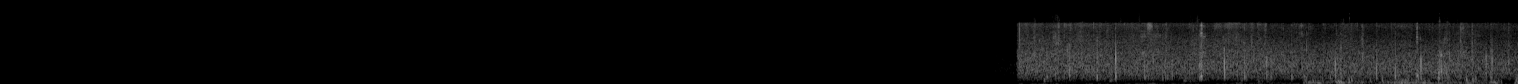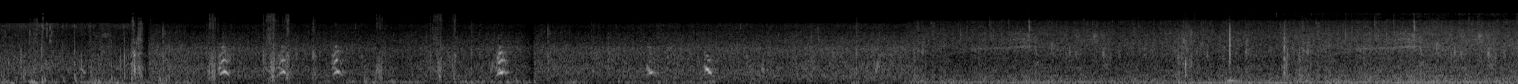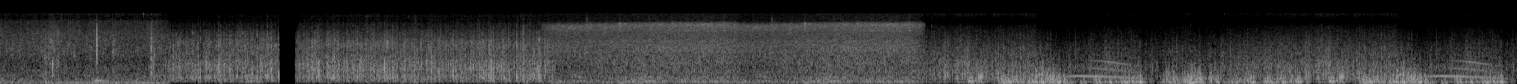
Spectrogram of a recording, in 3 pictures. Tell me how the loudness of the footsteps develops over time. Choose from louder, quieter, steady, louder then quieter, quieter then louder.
louder.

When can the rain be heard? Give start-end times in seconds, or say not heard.
10.2-45.4.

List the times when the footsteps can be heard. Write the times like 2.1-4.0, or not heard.
9.9-20.0.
